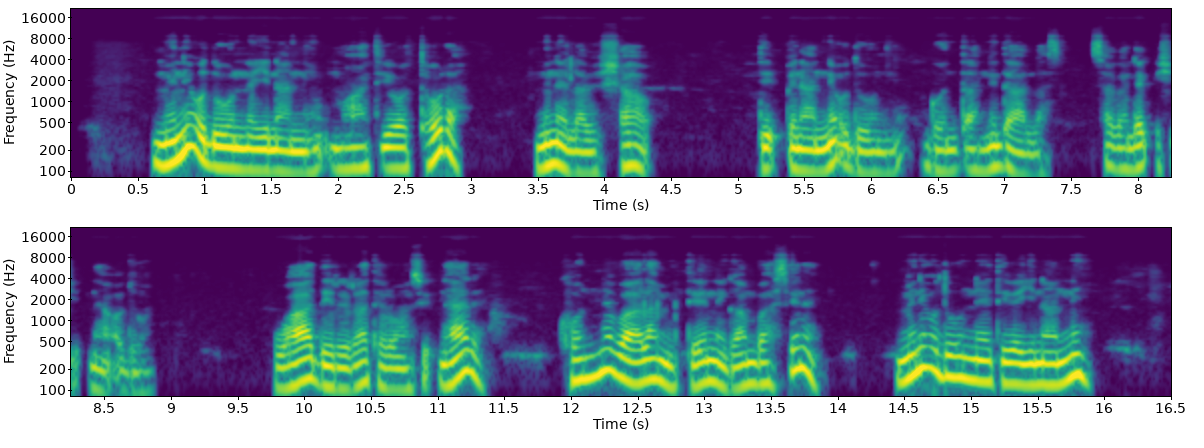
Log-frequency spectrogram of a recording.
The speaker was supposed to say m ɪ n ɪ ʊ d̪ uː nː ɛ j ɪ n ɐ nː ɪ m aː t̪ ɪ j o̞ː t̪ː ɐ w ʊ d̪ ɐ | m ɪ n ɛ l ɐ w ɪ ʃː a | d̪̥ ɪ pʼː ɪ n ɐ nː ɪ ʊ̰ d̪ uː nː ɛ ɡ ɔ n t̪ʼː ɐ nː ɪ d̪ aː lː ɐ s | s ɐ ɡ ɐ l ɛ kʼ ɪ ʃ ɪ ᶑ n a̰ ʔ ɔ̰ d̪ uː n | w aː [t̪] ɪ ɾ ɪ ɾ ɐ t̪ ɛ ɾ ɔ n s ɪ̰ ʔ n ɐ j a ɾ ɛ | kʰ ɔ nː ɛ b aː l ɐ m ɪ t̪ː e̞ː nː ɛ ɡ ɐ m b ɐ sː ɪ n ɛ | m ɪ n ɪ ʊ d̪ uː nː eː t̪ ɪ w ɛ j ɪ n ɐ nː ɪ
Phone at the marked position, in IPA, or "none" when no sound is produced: d̪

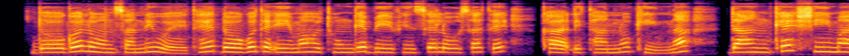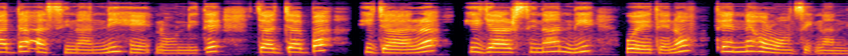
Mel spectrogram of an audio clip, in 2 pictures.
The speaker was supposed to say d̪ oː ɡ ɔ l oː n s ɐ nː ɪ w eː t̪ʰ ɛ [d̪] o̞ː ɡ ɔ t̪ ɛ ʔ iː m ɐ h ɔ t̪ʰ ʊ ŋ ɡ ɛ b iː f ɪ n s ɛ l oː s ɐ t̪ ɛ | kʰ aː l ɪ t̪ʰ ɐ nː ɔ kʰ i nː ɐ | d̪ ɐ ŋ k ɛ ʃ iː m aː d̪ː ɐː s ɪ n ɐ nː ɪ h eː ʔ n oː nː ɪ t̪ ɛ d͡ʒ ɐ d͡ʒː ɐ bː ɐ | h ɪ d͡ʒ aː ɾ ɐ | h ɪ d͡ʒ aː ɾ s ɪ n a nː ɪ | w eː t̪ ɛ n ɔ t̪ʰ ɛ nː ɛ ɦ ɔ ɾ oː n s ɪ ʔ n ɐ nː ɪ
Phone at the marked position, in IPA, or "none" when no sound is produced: d̪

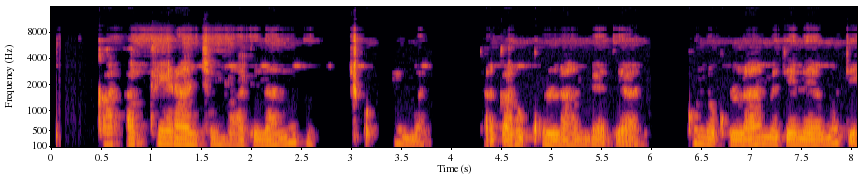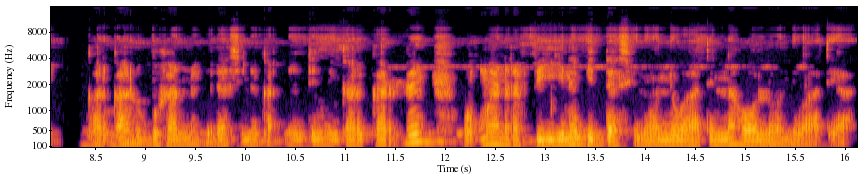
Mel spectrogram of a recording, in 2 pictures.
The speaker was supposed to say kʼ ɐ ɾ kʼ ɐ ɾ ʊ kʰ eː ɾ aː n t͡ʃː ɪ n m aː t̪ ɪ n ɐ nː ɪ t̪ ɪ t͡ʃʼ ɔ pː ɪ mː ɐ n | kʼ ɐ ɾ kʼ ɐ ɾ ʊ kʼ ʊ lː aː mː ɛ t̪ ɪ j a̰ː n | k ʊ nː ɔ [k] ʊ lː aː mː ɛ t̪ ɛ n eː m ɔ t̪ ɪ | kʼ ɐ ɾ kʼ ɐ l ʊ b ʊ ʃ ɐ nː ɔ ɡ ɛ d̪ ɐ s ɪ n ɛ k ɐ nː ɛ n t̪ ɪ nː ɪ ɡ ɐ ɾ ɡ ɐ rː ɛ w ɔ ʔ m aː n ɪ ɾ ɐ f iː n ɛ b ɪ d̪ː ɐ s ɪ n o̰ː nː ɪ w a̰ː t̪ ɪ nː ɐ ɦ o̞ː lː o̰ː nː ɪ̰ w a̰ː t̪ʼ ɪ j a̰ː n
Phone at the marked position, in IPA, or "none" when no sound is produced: kʼ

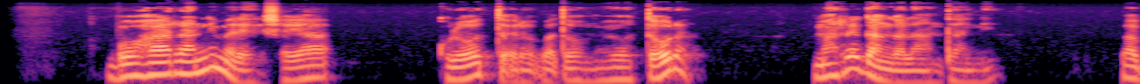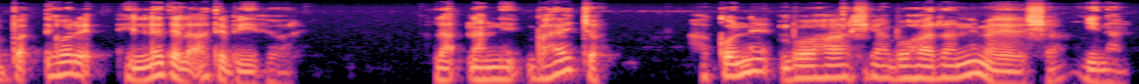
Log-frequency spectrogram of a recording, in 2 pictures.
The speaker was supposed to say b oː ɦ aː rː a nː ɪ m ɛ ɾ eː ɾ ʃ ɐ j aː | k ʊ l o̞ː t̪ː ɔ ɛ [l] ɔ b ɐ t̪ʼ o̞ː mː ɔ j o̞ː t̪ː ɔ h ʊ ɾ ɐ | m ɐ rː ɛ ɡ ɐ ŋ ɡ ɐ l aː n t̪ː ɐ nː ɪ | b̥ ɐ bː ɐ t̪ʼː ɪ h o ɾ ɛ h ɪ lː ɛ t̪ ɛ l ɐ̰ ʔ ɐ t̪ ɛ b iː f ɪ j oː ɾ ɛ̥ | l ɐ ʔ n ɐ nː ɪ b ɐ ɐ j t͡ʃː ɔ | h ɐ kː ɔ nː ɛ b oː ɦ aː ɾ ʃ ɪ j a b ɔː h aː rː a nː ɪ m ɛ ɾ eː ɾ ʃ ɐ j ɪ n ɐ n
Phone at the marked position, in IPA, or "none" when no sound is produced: ɾ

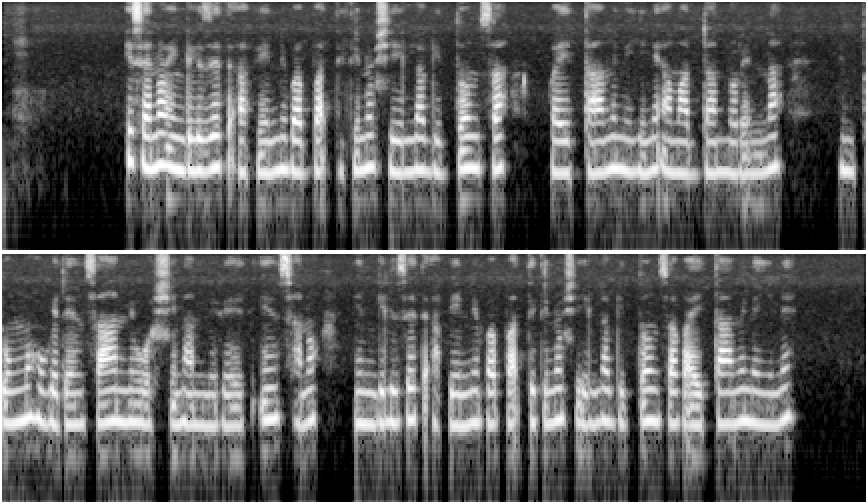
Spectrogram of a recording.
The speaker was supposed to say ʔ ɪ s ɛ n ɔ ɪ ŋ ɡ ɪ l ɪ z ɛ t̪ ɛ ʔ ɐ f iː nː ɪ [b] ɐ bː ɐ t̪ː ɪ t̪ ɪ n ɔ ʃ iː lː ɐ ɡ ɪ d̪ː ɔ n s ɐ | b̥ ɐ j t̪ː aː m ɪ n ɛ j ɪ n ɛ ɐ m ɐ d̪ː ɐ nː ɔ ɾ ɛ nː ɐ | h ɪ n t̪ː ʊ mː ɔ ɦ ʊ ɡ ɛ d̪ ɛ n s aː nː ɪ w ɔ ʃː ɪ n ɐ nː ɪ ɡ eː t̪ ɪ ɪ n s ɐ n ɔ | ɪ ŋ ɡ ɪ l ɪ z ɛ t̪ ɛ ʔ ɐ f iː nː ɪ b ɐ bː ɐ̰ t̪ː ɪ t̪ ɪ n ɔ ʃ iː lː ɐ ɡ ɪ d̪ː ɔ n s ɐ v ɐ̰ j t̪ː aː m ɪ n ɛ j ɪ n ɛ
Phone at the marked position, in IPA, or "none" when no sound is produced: b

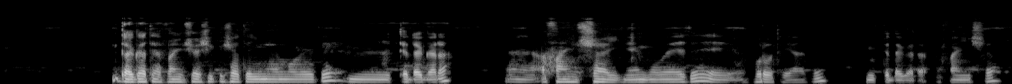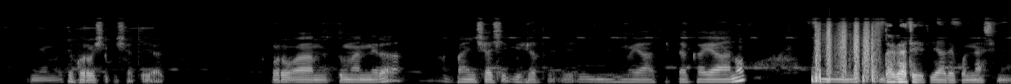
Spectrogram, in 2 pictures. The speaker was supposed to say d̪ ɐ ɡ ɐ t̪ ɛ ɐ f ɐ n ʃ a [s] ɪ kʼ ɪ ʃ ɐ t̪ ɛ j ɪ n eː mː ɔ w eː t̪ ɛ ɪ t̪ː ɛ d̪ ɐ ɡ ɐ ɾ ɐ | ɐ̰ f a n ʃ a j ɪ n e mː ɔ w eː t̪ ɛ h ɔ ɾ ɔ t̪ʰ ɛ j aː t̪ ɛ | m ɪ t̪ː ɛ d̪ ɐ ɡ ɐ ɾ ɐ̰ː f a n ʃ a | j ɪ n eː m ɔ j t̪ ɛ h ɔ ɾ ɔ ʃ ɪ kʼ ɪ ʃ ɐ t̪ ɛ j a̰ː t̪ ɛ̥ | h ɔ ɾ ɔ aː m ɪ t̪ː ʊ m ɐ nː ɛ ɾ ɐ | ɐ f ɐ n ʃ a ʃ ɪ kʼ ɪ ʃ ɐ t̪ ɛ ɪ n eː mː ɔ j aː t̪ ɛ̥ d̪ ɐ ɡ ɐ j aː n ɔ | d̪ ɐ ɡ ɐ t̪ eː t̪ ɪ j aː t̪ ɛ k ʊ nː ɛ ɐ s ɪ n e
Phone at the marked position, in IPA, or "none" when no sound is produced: ʃ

